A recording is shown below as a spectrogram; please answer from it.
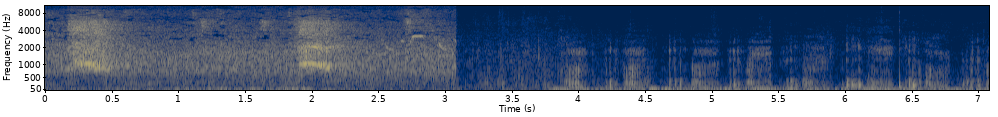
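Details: Deer. A deer lets out two loud, harsh, rasping calls, each a short, strained burst. Afterward only quieter rustling and scattered clicks remain.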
